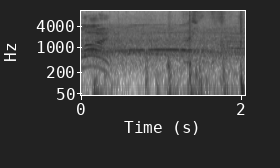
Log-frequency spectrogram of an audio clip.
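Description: A punch lands with a dull thud.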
